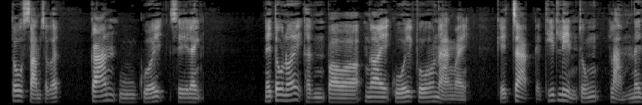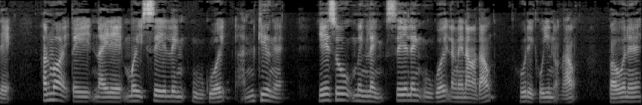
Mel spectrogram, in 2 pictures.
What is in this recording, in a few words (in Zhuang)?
good news zhuang nanning fushu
